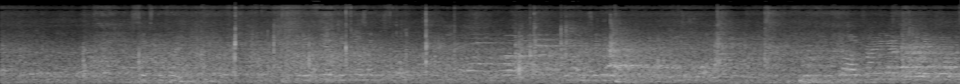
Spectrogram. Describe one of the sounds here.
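Hockey sticks clack sharply against the puck.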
